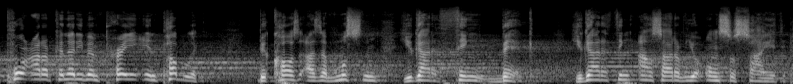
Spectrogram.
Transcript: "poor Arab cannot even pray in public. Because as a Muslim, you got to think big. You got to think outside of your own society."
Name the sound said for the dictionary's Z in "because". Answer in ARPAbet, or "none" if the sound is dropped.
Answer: Z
